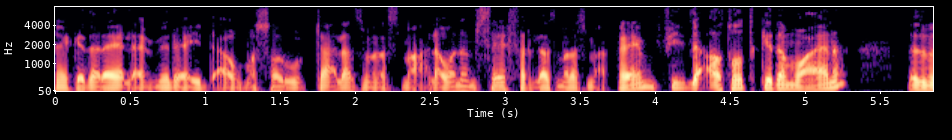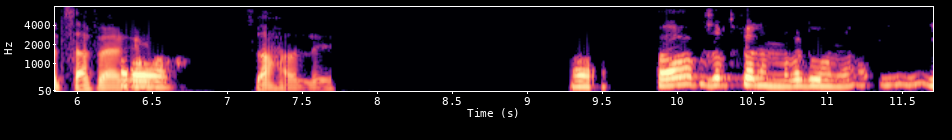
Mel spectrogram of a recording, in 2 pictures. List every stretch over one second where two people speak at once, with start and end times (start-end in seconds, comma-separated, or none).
none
